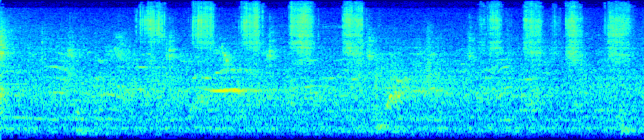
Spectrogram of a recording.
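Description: Focus shavette razor with a half Rapira blade scraping through lathered beard stubble in short, faint strokes, about ten over six seconds.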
